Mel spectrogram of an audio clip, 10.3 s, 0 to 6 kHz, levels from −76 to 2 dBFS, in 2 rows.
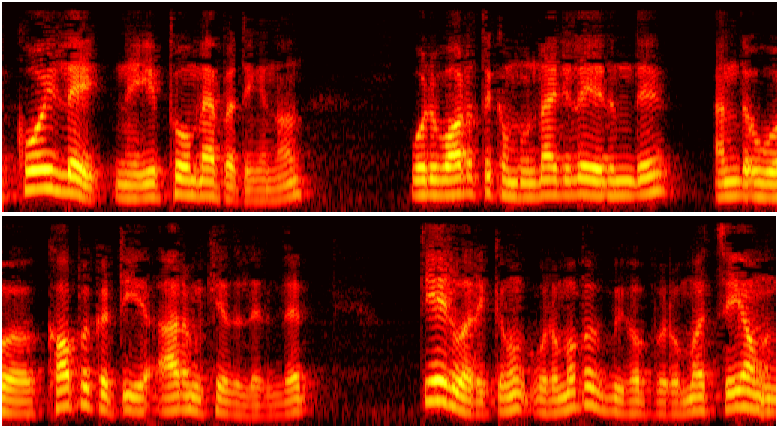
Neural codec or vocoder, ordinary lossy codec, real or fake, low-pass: codec, 16 kHz, 0.2 kbps, FocalCodec; MP3, 24 kbps; fake; 5.4 kHz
